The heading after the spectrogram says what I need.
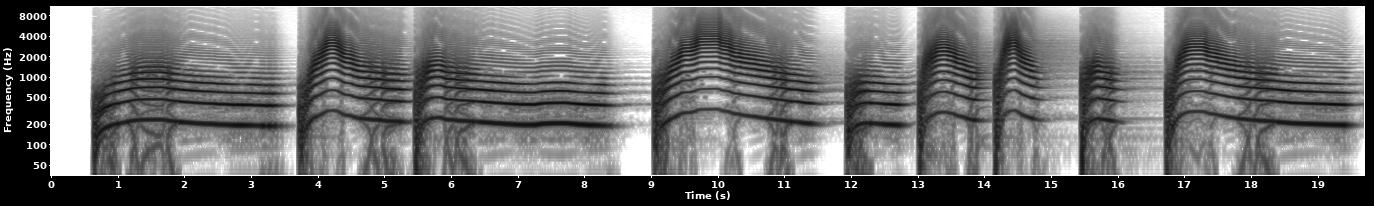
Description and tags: Synthesised Cat Vocals
Accidentally made using SynPlant.
Not to be taken seriously.
Maow.
Cat, Synth, Vocals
